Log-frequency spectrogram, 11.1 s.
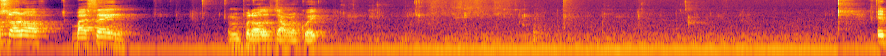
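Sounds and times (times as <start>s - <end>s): low hum: 0.6s - 11.0s
chewing and swallowing: 1.8s - 2.9s, 4.0s - 9.5s.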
